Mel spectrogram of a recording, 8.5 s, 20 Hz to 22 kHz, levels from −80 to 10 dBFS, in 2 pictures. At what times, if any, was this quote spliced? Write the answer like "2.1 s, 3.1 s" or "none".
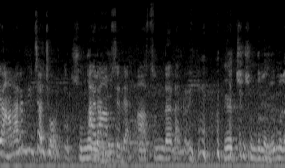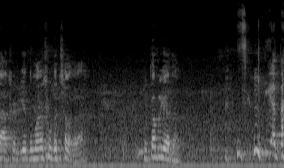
none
